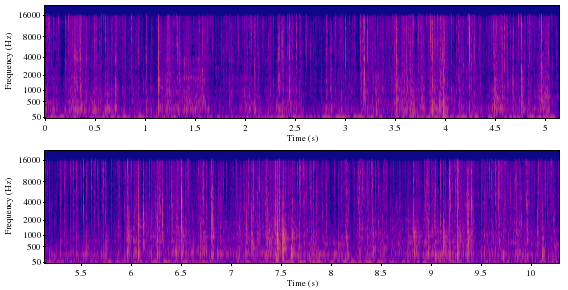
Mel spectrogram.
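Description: A rolled tube of clear plastic wrap is squeezed and twisted with both hands right next to the microphones. It gives a steady stream of dense, bright crinkles and sharp crackles with no ring, a few louder snaps near the middle and end.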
